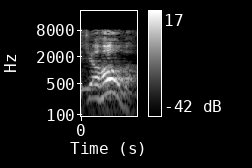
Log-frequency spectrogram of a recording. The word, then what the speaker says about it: Jehovah: yo hey ba hey the pronunciation that according to the Bible is Jehovah I don't have anything to prove otherwise amen I just have my Bible tell me is Jehovah okay now what gave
